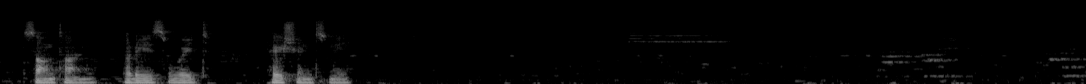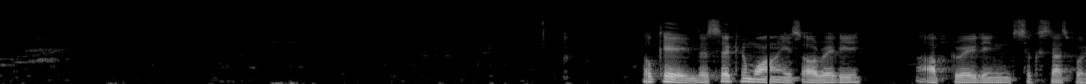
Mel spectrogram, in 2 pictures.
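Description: A gap at a join of encoded pieces opens at 18.53 s and lasts about 33 ms: the continuous audio drops to silence with smeared edges, then resumes where it stopped. Separately encoded segments were joined untrimmed, keeping encoder delay and end-frame padding.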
